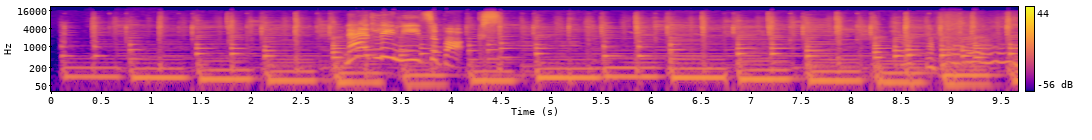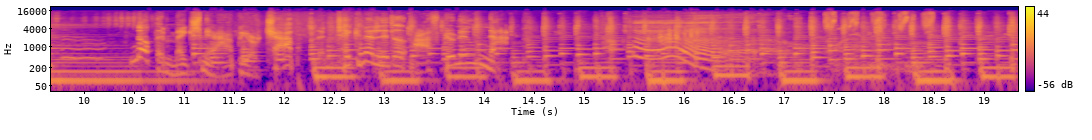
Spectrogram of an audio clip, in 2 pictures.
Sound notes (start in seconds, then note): 8.7 humming; 15.2 yawning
